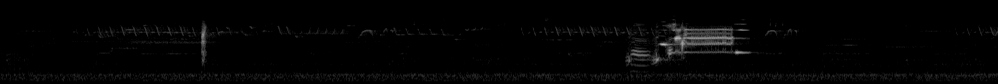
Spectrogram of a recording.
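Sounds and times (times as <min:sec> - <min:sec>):
red-winged blackbird singing: 0:05.6 - 0:07.5.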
